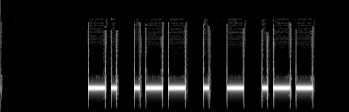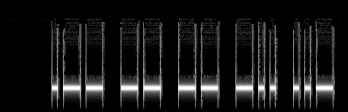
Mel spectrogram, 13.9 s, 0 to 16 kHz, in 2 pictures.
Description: Morse code, heard as a keyed tone, about 10 wpm, 800 Hz. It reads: NWETW WMMDU
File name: LEZIONI / 3 MWRO / 3 MW 10wpm 1959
